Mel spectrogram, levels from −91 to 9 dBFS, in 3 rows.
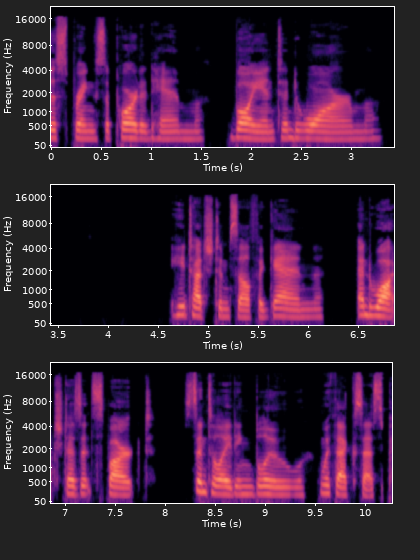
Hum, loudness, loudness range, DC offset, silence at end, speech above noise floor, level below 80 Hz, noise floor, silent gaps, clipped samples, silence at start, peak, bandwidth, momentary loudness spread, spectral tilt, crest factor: none; -22 LUFS; 6 LU; under 0.1%; 0.1 s; over 68 dB; -66 dBFS; under -90 dBFS; none; under 0.1%; 0 s; 0 dBFS; 17 kHz; 16 LU; -3 dB/octave; 22 dB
